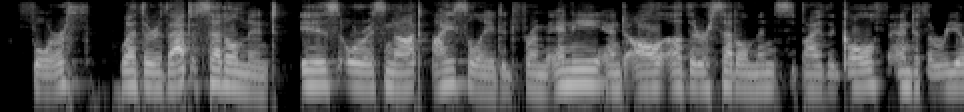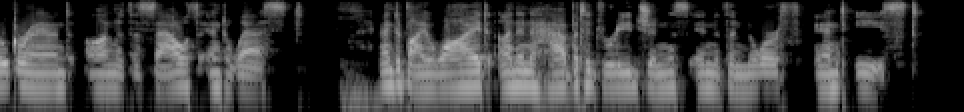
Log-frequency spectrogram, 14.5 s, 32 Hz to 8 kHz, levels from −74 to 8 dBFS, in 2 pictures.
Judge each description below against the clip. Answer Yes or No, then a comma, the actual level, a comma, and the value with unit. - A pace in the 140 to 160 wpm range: Yes, average, 155 wpm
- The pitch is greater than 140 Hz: No, low, 110 Hz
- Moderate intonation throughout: No, narrow, 1.7 semitones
